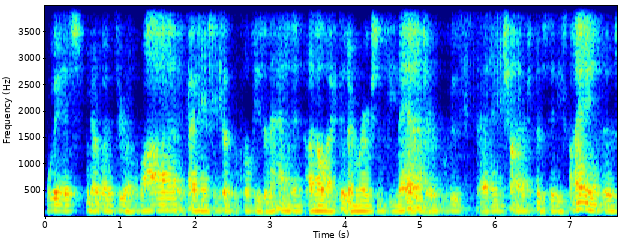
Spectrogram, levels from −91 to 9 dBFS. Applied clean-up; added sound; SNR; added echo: neural mask model DeepFilterNet 3.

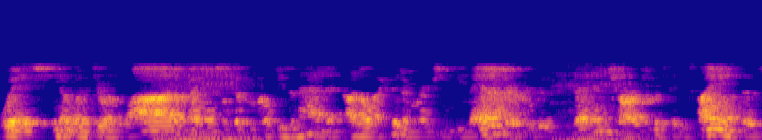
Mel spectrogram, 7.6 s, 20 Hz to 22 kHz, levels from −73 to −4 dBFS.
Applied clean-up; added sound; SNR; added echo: classical method WPE with log-MMSE.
